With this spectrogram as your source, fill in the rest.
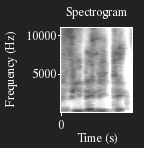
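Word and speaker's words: fidélité: Exacto, entonces la vamos a pronunciar fidelité.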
